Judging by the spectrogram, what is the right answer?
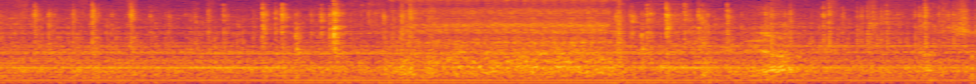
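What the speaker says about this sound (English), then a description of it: "just give myself a little centre drill mark in here for the drill to follow" A Warco lathe drives a centre drill into a centre-punch mark, giving a steady mechanical hum with a low motor drone and light intermittent ticking, while someone speaks over it.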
